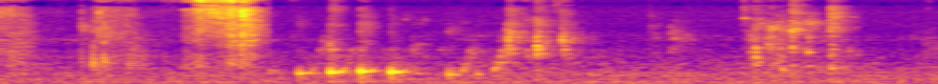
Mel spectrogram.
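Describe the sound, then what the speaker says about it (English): Ice cream base ingredients, including cookie butter extract and salt, are poured into a container with soft wet glugs and a few quick splashy drips at close range, otherwise quiet. "So let's pour in our ingredients."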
